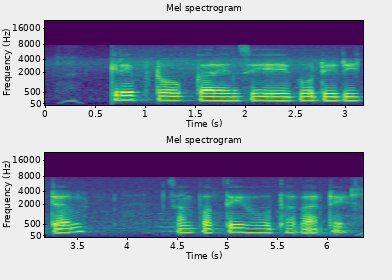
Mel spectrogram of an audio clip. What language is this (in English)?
Bhojpuri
